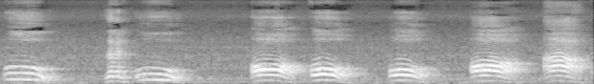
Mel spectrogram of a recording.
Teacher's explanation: দেখছেন আস্তে আস্তে ঠোঁটটা একটু বড় হচ্ছে, ফাঁকা হচ্ছে আস্তে আস্তে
